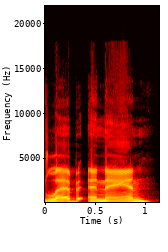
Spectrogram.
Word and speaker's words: Lebanon: near lebanon indiana and it's pronounced leb anan not non but nan lebanon welcome to lebanon hey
